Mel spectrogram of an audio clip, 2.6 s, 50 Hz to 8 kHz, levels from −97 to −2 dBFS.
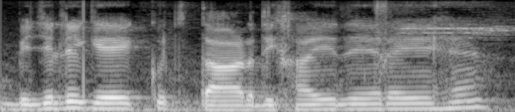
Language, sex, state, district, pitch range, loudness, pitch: Hindi, male, Uttar Pradesh, Saharanpur, 125-150 Hz, -16 LUFS, 140 Hz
